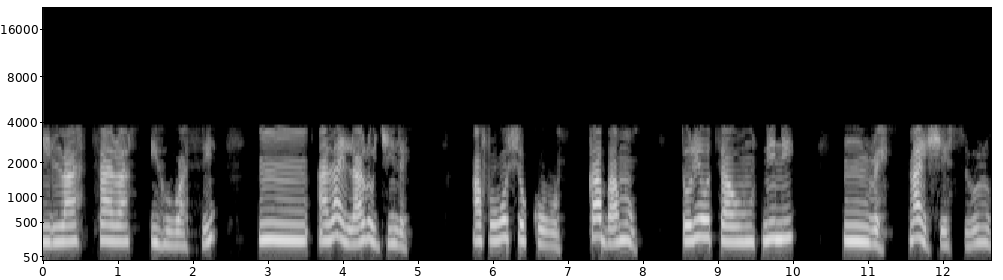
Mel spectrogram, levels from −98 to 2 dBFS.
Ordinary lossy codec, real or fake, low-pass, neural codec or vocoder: none; real; 3.6 kHz; none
